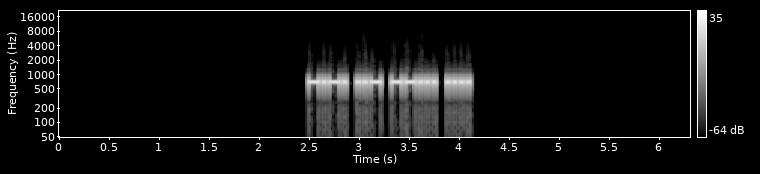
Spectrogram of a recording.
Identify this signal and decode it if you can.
Morse code, heard as a keyed tone, about 36 wpm, 700 Hz. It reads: CU7H
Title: DXCC-100 Call Signs - 4 Characters - Repeated 3x - 35wpm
